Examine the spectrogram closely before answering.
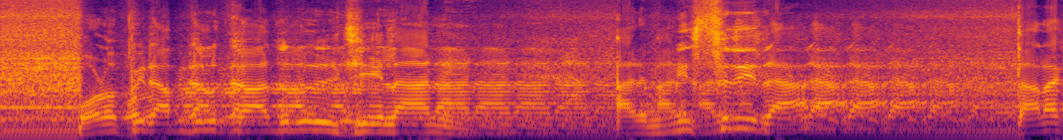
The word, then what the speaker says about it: জিলানি: মিস্ত্রিরা জিমের উচ্চারণটা গাইনের উচ্চারণ দিয়ে করে। বড় পীর আব্দুল কাদির জিলানি আর মিস্ত্রিরা তারা কি বলেন? গিলানি।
